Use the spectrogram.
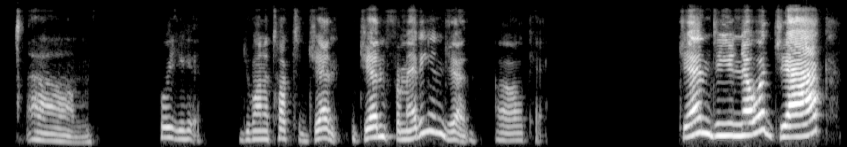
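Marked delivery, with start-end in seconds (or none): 6.8-8.2 calling loudly, higher and louder. Asking a caller if she knows someone: yelling to someone far away. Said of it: "Why am I yelling at you".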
